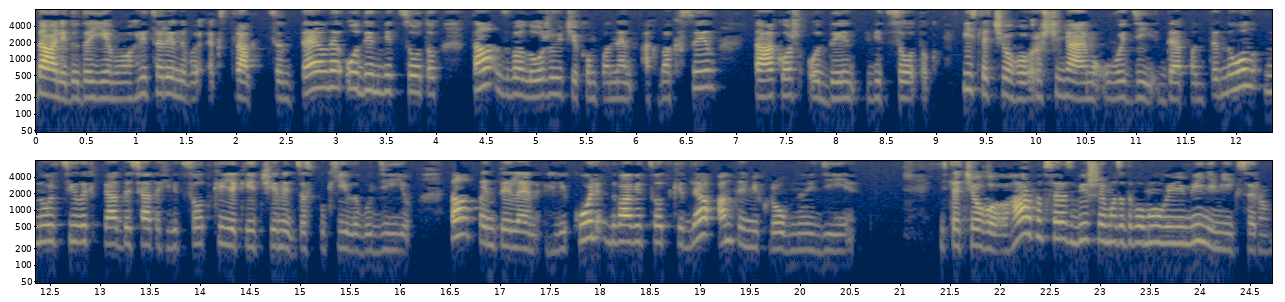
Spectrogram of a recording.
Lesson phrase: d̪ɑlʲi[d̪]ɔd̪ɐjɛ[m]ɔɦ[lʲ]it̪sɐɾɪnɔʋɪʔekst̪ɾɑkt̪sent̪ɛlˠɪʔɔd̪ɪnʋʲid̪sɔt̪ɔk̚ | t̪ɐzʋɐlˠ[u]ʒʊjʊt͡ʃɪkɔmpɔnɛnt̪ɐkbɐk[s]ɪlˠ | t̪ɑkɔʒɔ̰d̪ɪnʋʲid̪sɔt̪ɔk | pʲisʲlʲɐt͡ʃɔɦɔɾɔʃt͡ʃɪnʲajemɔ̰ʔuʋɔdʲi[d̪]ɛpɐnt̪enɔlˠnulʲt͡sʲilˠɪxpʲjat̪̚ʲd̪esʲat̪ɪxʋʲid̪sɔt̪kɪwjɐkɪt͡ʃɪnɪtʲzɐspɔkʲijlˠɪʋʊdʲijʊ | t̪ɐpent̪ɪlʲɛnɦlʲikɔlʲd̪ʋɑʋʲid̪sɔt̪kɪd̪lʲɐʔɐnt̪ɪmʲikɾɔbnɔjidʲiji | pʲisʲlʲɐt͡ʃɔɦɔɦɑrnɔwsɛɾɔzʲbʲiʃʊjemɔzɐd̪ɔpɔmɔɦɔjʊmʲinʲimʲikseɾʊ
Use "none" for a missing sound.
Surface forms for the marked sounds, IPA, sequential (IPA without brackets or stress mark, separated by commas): d̪, m, lʲ, ɔ, s, d̪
